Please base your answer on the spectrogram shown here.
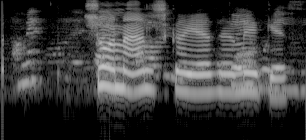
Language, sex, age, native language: Icelandic, female, 9, Icelandic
